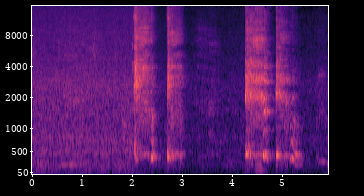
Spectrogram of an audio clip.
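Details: Four harsh cough bursts in two pairs with a quiet gap, acted by someone playing a person sick with allergies.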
